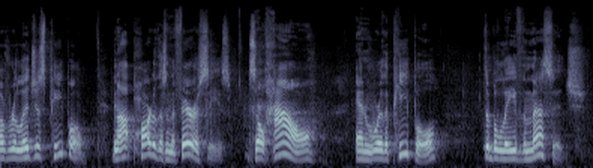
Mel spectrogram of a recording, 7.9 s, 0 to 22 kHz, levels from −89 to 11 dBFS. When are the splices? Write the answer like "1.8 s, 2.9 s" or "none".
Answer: 1.5 s, 2.2 s, 3.2 s, 4.9 s, 6.4 s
